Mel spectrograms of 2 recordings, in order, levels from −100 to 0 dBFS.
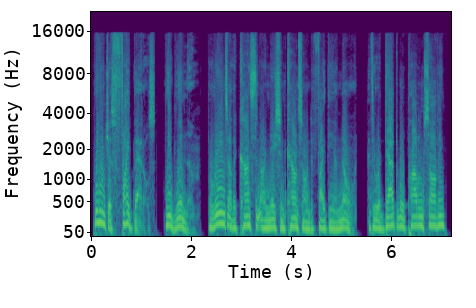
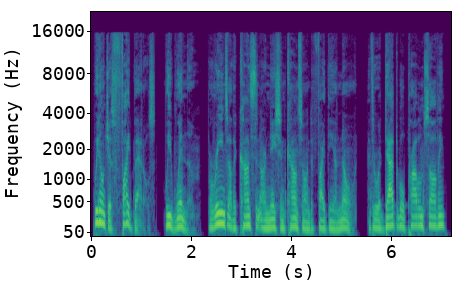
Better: second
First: distortion; heavy; 7 dB below the speech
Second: none

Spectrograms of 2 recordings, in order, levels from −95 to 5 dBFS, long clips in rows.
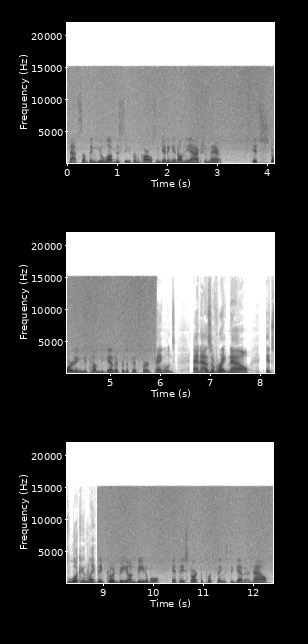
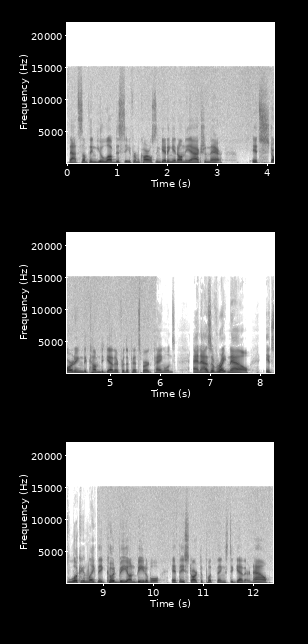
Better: second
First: hiss; loud; until 6 s and from 9 s on; 7 dB below the speech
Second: hiss; faint; until 6 s and from 9 s on; 25 dB below the speech

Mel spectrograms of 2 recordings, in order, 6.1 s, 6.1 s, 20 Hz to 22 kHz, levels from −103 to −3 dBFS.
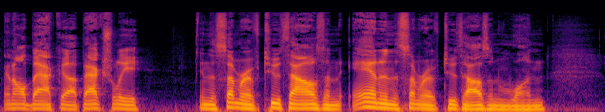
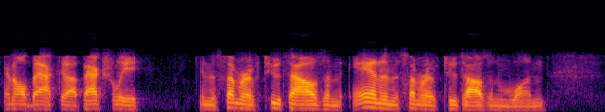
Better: first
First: none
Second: phone-call audio; poor line

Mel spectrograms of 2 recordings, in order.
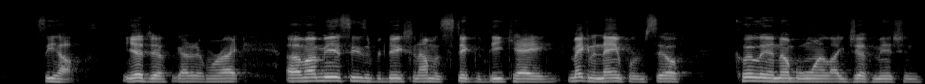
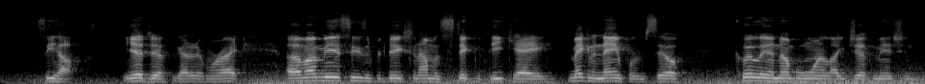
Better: first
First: none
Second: wind noise on the microphone; occasional gusts; 25 dB below the speech

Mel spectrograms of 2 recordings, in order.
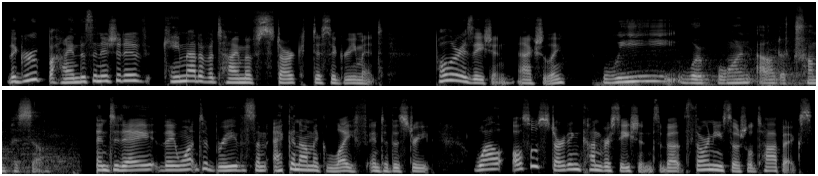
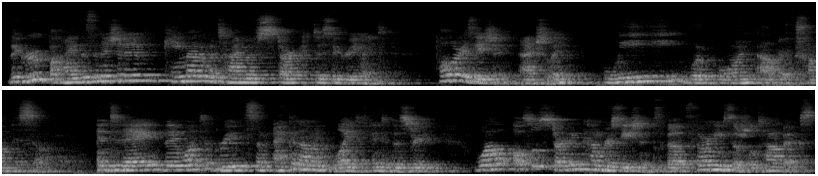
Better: first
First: none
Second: off-mic speech; far // room echo; noticeable; dies away in 0.7 s

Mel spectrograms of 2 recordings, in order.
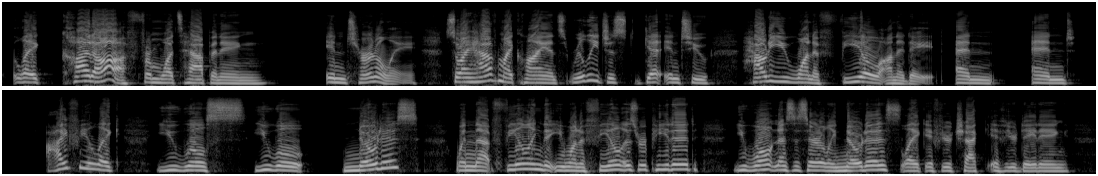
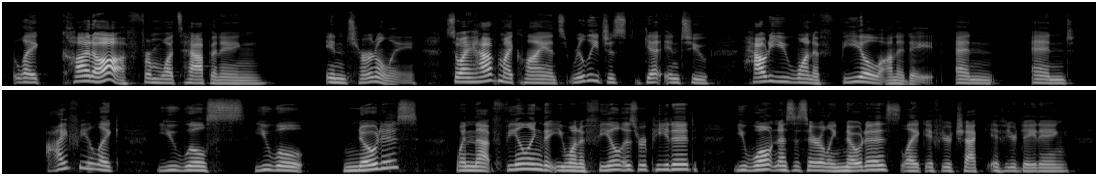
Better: second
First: distortion; heavy; 6 dB below the speech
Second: none

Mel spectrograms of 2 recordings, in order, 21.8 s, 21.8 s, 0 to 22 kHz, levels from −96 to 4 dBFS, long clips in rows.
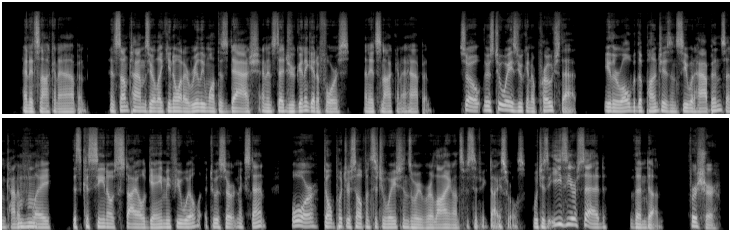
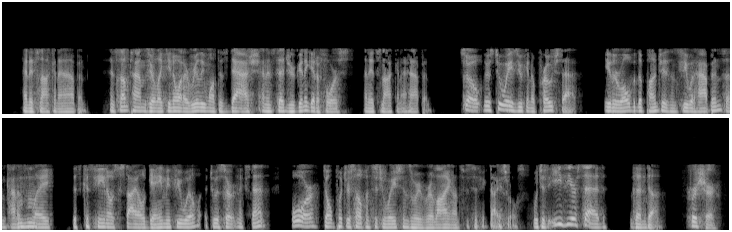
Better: first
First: none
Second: garbled, watery; badly; nothing above 4 kHz

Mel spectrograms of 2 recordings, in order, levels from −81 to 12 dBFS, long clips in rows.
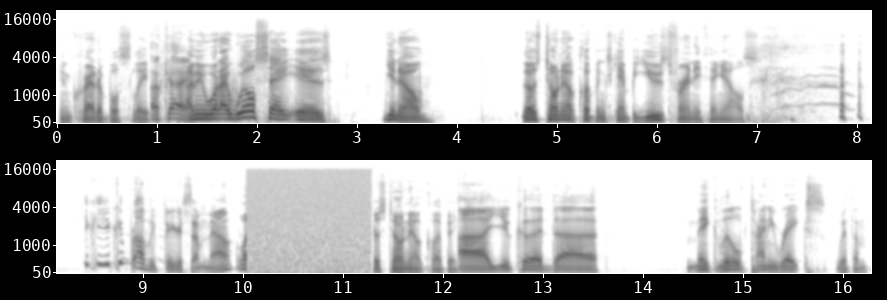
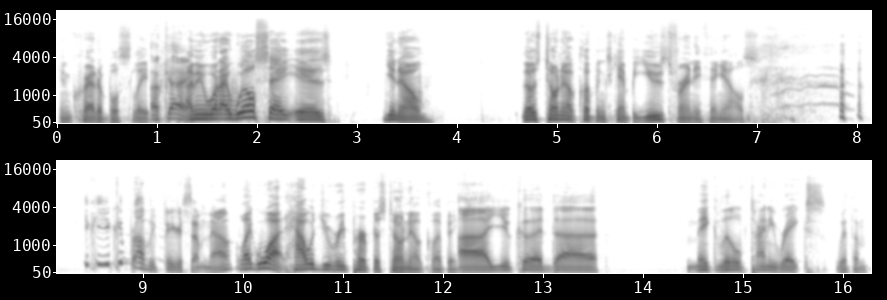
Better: second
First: audio cutting out; filled with static; at 10 s for 1.5 s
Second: none

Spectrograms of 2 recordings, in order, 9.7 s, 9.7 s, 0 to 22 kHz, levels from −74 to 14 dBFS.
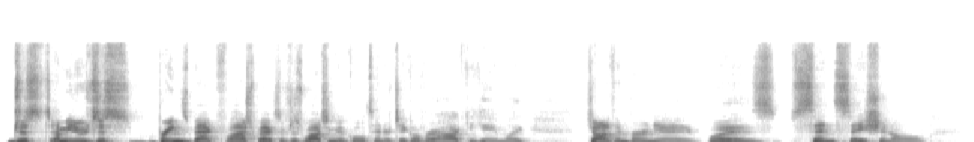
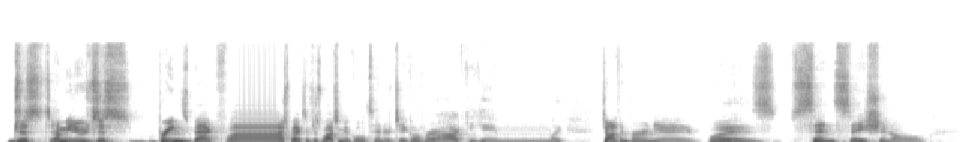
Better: first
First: none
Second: audio freezing; at 2.5 s and at 5 s

